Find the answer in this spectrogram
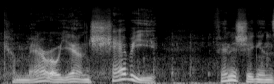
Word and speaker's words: Camaro: Took the speed out of that Camaro, or Camaro. I think it was originally pronounced Camaro, but now they're calling it Camaro.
